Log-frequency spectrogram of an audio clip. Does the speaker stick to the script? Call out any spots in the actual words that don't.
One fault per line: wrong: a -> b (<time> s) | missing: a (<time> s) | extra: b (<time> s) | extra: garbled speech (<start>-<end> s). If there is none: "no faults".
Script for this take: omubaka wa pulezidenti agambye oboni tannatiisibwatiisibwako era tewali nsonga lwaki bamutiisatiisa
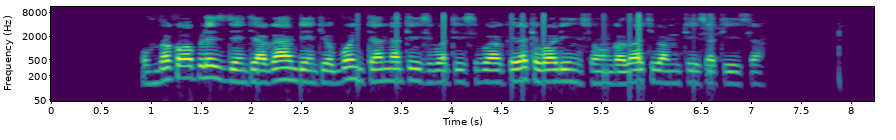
extra: nti (2.6 s)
